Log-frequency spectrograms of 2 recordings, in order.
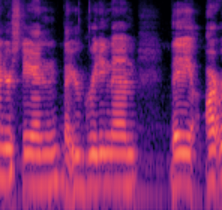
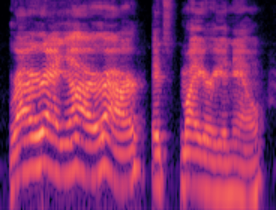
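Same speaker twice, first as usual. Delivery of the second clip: loud, hammy, put-on goblin creature voice; 7 dB louder than usual. Telling about a friend who claimed this area as hers: goblin voice. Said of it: "but goblin".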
